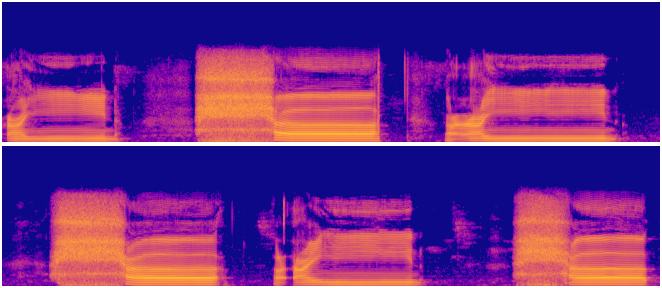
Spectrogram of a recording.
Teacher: وسطی حلق یعنی جو گلے کے درمیان والا حصہ ہوتا ہے، حلق کا درمیانی حصہ، اس سے بھی 2 حروف ادا ہوتے ہیں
